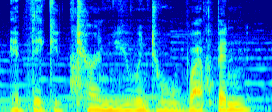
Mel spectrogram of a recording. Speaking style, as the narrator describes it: he muttered

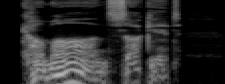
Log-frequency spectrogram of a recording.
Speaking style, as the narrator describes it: Roger said in a dark whisper

